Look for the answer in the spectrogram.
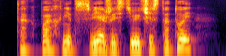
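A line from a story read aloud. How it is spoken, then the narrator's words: Whispering woman. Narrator (Russian): прошептала она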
